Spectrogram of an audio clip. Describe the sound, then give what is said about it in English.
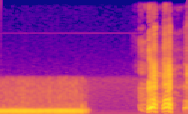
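A loud, raspy, fart-like buzz drones steadily for about a second and stops, followed after a short silence by two brief, bright voiced bursts. “Is that a fart or is yeah, he, it sounds like a fart.”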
